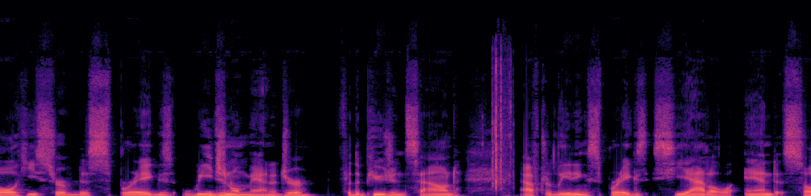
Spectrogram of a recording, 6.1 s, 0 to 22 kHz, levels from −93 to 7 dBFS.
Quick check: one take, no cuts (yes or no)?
yes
